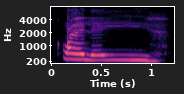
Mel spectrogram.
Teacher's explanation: علیہ، یہ علی نے نرمی سے موڑیں گے، ہا کو ہم ساکن کر دیں گے وقف کرتے ہوئے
